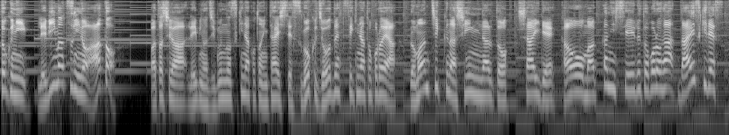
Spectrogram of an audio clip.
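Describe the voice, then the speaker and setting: A man with a Kansai accent hosting a podcast, chatting and reading out letters in a teasing, expressive way. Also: high-pitched, quick pace, faint music behind. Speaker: podcast host and voice actor.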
